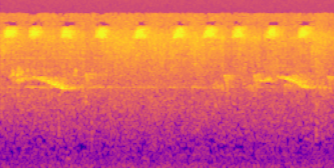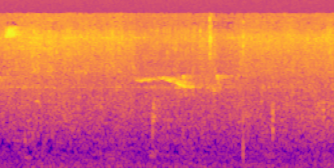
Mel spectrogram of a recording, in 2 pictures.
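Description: Faint outdoor background: a bird repeating a short falling call every two seconds or so. Over it runs a high, even chirping, about two to three beats a second, that stops a little after halfway through.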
